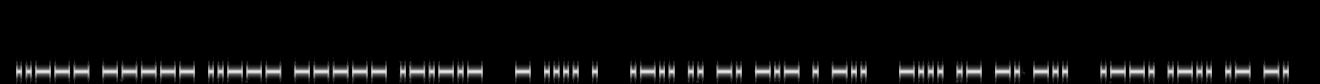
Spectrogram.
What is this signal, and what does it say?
Morse code, heard as a keyed tone, about 25 wpm, 600 Hz. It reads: 2020. THE LINKED BAND PLAN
